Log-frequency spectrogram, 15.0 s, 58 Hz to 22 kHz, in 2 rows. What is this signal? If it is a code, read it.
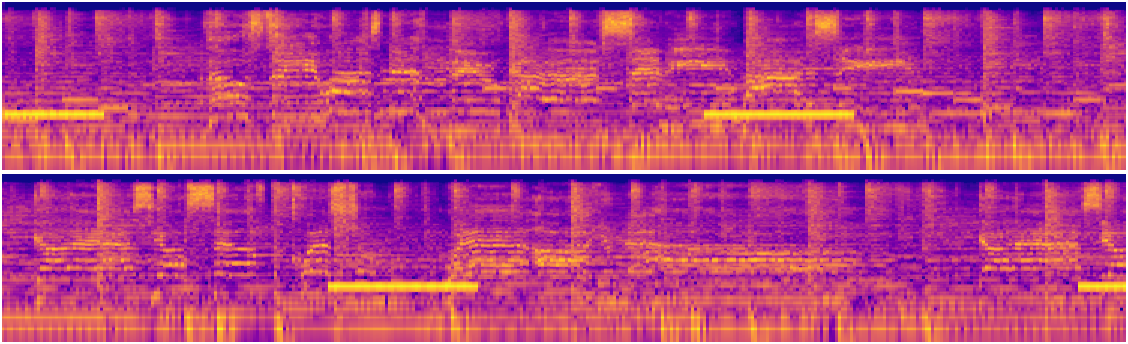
Ringback tone (Europe, 425 Hz), with noise.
